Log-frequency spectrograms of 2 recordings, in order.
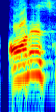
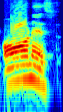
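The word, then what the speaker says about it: honest: historian historian এই যে হি মানে হ আসতেছে তাহলে আমাদের এ দিতে হবে অনেস্ট ম্যান অনেস্ট অনেস্ট অ মানে কি শুরুতে কি উচ্চারণ হচ্ছে অ উচ্চারণ হচ্ছে আর আমরা তো জানি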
